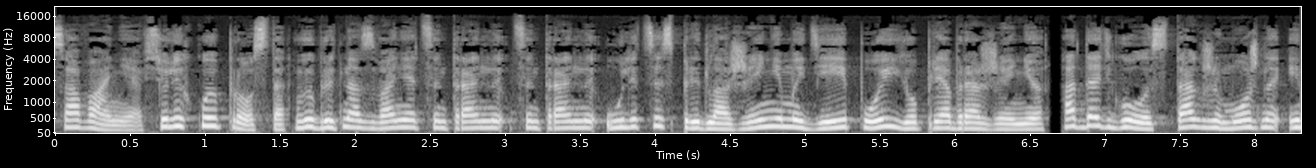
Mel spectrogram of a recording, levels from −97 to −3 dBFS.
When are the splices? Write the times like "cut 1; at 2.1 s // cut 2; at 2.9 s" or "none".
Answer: cut 1; at 1.9 s // cut 2; at 3.0 s // cut 3; at 6.7 s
